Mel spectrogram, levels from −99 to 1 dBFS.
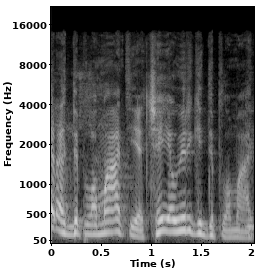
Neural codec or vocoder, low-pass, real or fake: none; 14.4 kHz; real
